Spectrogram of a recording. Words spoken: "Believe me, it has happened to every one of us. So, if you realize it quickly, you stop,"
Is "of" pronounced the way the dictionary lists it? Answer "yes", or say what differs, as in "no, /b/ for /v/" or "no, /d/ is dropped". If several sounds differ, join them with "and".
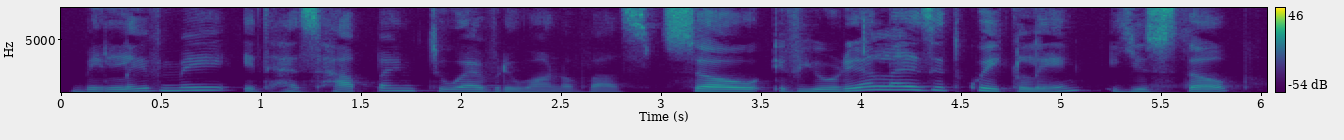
yes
